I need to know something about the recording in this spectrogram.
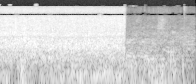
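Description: Large public fountain's jets splashing into its stone basin, a steady rushing hiss. About one and a half seconds in it cuts off suddenly to a quieter open-air background.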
